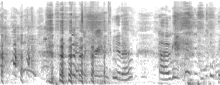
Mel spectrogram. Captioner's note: laughter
